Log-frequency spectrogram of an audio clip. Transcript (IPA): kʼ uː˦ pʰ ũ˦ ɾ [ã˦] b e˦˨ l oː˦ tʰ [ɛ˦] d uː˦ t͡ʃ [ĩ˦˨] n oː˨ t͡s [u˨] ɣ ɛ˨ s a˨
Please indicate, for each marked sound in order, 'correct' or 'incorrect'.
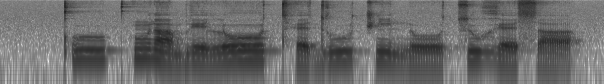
incorrect: ã˨, incorrect: ɛ˨, correct, incorrect: u˦

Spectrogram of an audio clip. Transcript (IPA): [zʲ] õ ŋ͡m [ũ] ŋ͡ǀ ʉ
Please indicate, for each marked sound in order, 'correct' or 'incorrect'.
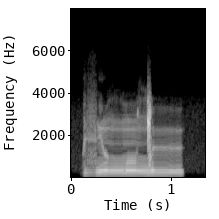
correct, incorrect: õ

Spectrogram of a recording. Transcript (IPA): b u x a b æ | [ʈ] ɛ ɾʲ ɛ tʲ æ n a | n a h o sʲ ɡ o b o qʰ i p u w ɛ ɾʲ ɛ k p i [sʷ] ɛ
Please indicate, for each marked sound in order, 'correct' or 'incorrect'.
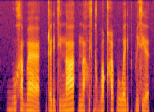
correct, incorrect: sʲ

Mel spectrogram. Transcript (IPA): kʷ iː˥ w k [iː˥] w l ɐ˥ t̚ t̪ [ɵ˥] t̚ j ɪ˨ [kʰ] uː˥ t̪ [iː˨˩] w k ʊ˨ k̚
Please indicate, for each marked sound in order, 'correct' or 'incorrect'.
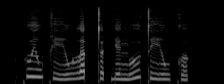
incorrect: iː˨˧, incorrect: ɵ˨, incorrect: ŋ, incorrect: iː˨

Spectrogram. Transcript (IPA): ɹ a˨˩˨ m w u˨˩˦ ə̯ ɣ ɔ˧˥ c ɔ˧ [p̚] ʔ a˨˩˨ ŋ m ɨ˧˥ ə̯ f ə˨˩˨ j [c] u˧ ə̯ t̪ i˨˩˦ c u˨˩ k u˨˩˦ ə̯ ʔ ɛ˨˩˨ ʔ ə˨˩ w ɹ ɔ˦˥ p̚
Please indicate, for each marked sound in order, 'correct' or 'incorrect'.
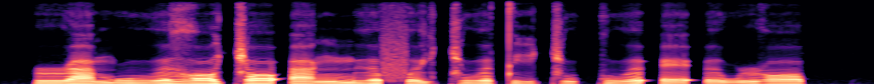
incorrect: none, correct

